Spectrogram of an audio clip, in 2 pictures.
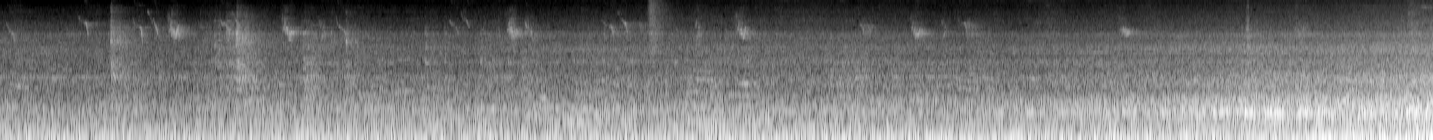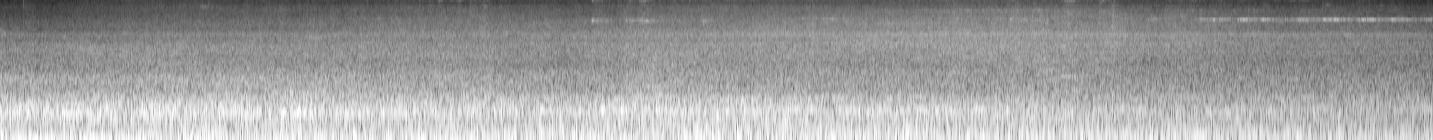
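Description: Hitachi diesel-electric locomotive pulling a passenger train into a station. The engine's deep rumble and the rolling of the wheels grow louder to a peak about halfway through as the locomotive passes, then ease off as the coaches roll by and the train slows to a stop, with a thin high squeal coming in near the end.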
